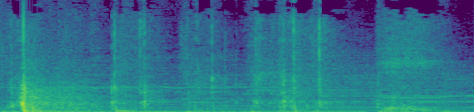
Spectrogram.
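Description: A single sharp knock just after the start, then soft background music with a steady low tone and a few faint taps.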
